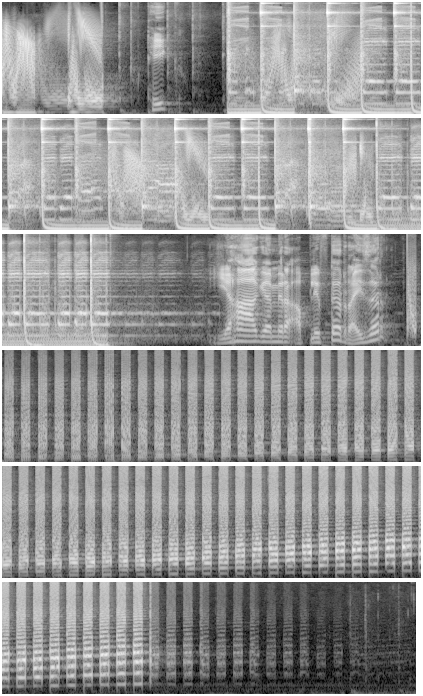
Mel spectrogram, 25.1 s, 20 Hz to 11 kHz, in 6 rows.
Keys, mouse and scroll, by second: 11.6 click, 11.9 right click, 19.0 F1, 19.0 right click, 22.9 F1, 23.1 F1.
